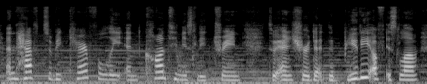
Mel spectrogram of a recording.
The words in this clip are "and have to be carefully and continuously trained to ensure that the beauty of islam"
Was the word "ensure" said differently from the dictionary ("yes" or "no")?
no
